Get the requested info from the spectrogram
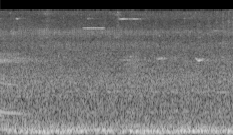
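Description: Steady road traffic at a busy junction: the engines of motorcycles, scooters, cars and a box truck running together.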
